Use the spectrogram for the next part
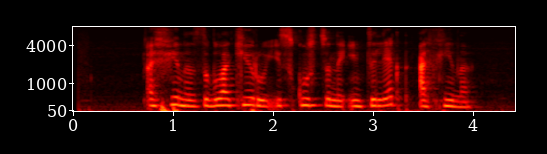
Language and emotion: Russian, neutral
